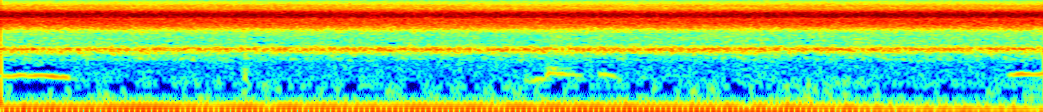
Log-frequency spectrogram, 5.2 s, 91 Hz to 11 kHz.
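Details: Cicadas calling on a farm, 2016, so loud they masked people's voices: an unbroken shrill, buzzing wall of sound with a lower whining band, over a faint low hum and a few short tonal chirps.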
